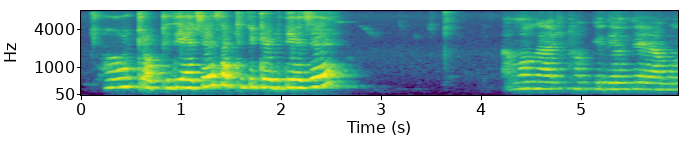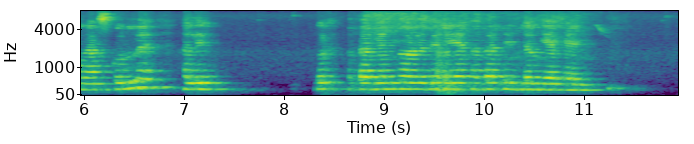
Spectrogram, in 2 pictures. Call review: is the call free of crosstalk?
Yes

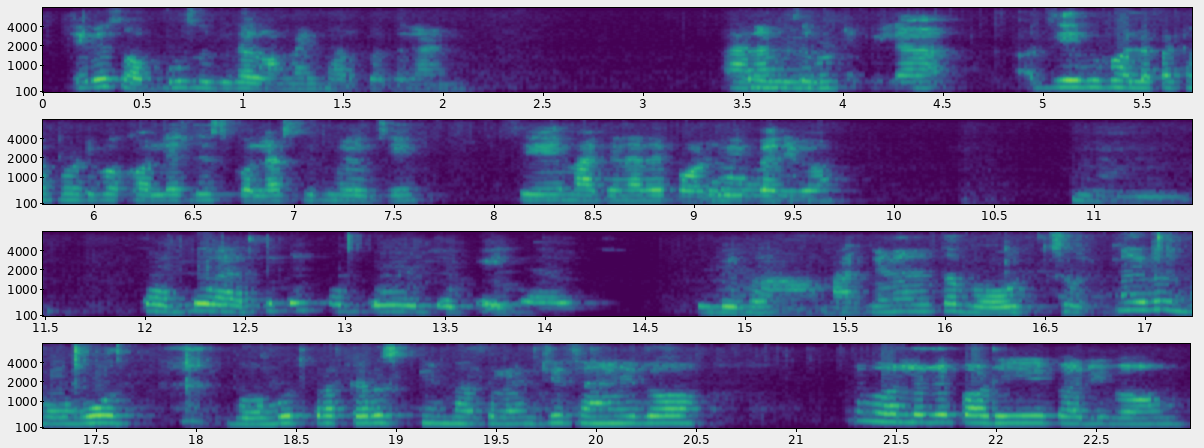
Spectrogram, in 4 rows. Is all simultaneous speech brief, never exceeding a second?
Yes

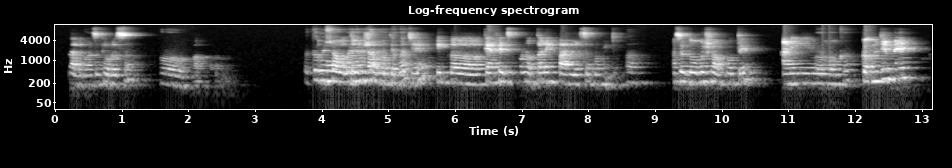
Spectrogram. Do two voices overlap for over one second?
Yes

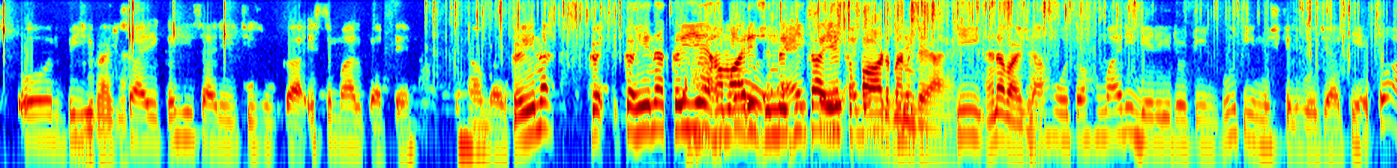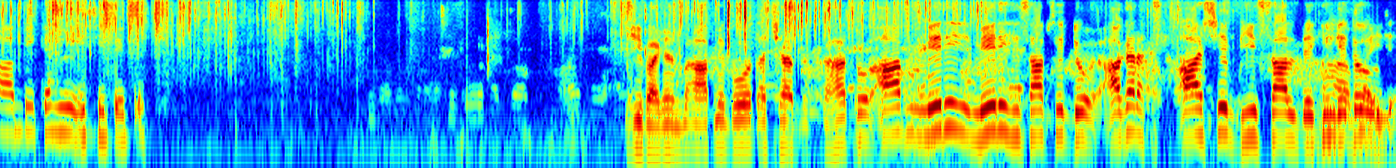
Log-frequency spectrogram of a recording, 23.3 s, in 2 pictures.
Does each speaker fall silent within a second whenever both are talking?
No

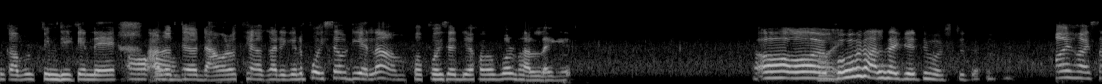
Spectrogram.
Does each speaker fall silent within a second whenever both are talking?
Yes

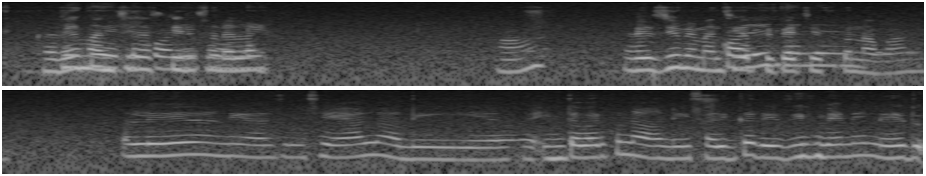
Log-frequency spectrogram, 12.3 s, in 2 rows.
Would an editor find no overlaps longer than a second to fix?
No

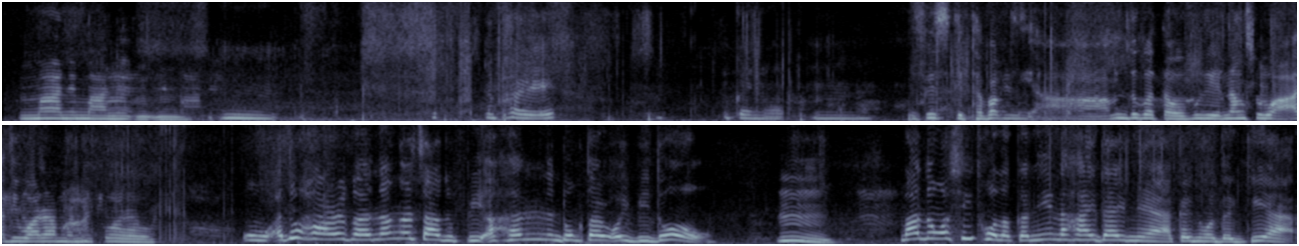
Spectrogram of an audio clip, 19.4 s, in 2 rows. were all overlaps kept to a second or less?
Yes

